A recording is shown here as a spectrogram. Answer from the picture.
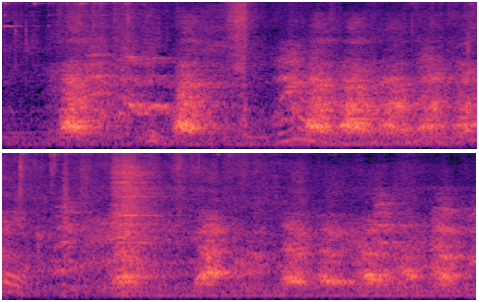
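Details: Jackie, a pet Boston terrier, plays tug with a rope indoors, giving short gruff barks and yips in uneven bursts while a person talks and teases throughout.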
